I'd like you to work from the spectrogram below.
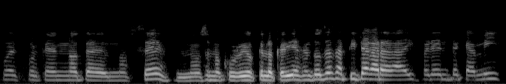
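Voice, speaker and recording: A woman's voice: mid-range voice, fairly even intonation, brisk, no echo. A woman in her forties hosting a phone livestream, chatting casually and telling candid stories with laughter. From Mexico. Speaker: livestream host. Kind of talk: casual chat. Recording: dull dry phone livestream audio.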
